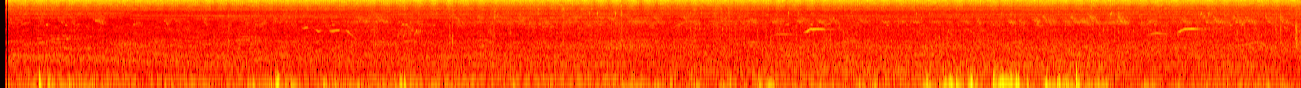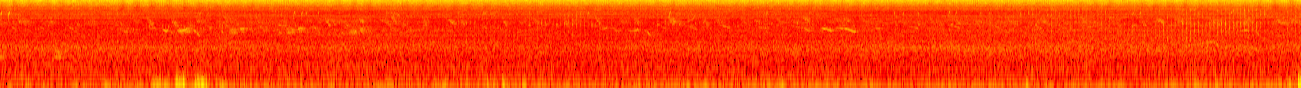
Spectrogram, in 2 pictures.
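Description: Quiet rural ambience: a bird gives short rising chirps every few seconds over a faint steady hiss, with occasional low rumbles, the longest cluster about ten seconds in.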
